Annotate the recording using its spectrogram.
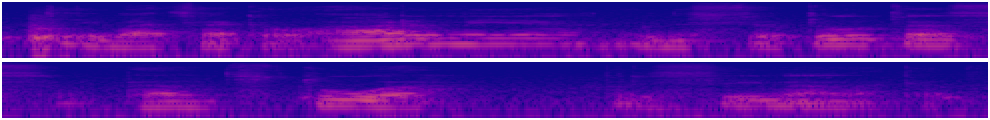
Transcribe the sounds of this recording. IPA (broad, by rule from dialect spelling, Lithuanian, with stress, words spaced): tɐɪ ˈʋɐt sɐˈkɐʊ ˈɐrʲmʲɪjɛ ɪnʲsʲtʲɪˈtuːtɐs bʲɛnt ˈtuɔ pʲrʲɪˈsʲiːmʲɛnɐ ˈkɐt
